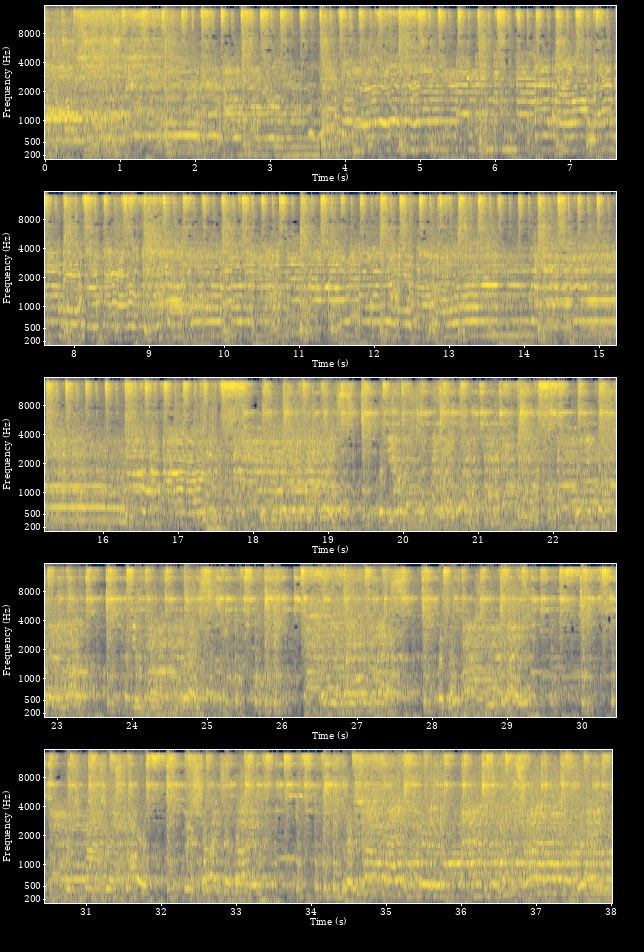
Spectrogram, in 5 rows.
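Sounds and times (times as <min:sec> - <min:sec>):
electric guitar: 0:00.0 - 0:38.0
keyboards: 0:00.0 - 0:38.0
steady drum beat: 0:00.0 - 0:38.0.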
